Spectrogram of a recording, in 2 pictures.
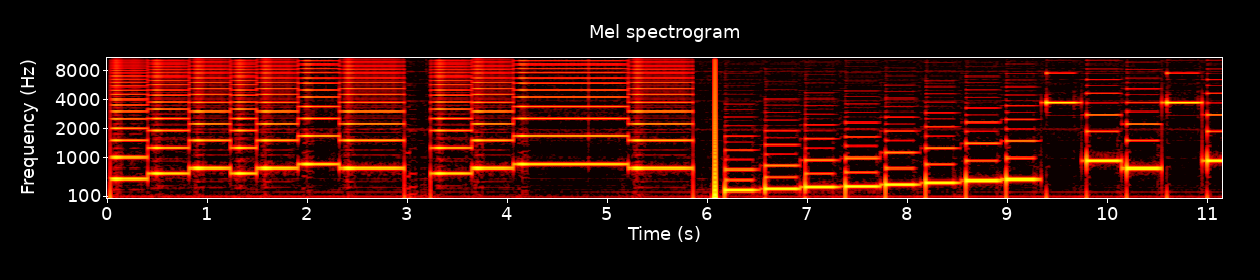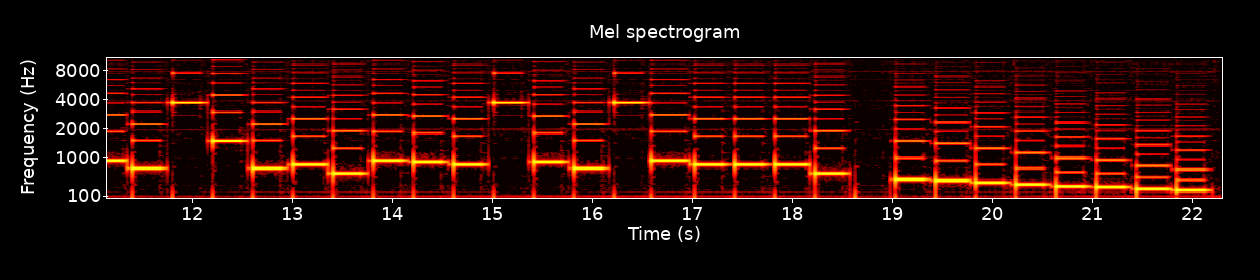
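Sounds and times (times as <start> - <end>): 
MOS6581R3 sound chip tones: 0.3 - 22.2.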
